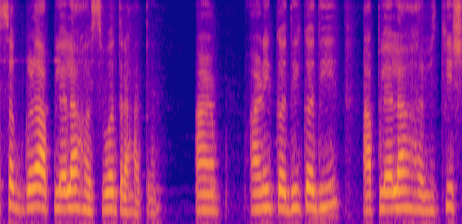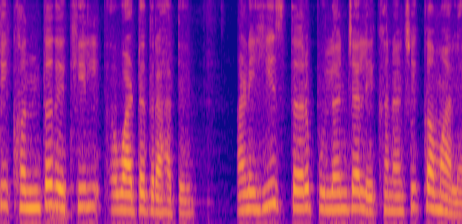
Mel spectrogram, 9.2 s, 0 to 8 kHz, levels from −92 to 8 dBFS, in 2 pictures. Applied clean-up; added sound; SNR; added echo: neural mask model RNNoise.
